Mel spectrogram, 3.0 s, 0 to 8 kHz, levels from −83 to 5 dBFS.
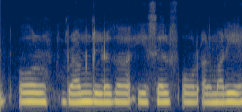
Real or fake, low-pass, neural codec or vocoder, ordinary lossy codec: real; none; none; none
